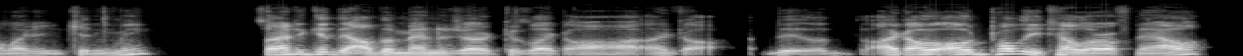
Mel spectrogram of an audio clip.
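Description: Speaking at a very fast pace in an Australian accent, a man with a medium pitch makes very wide pitch swings, recorded with a dry, close sound and no echo. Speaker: podcast co-host. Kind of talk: casual chat.

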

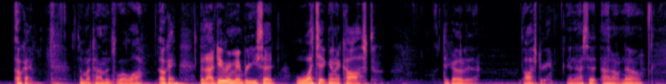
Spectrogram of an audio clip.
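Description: Somewhat breathy and dark, mellow in tone, a man with a very deep, low pitch speaks with ordinary pitch variation and long, frequent pauses. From West Texas. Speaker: podcast host, financial agent. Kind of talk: casual chat. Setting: studio.

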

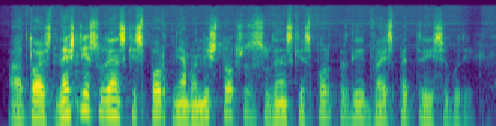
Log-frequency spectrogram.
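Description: Speaking at a medium pitch, a man sounds dark, mellow and somewhat breathy. His pace is moderate, and his pitch varies in an ordinary way. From Bulgaria, Vidin. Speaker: politician, mayoral candidate. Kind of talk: interview.

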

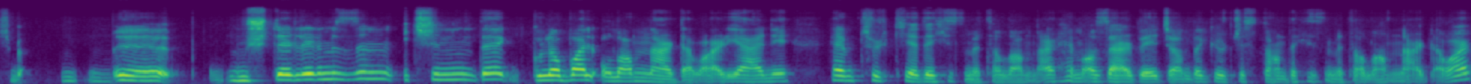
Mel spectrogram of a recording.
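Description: This woman talks at a moderate pace. Her loudness swings widely. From Turkey, Ankara. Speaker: internal control manager. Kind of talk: interview. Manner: hesitant, many fillers.

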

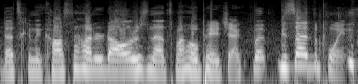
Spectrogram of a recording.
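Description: At a very fast pace, a woman of medium pitch speaks in an animated tone, recorded dry and close with no echo, with noticeable background noise. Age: 20s. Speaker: podcast host. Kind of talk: casual chat.

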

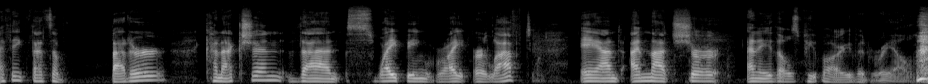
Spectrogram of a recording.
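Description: Vocal fry and lively intonation with an American accent, at a fairly slow pace, on a very clean recording with a silent background. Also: woman, very deep, low pitch for a woman. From Chicago, US Midwest. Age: 60s. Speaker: interior designer. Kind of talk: casual interview chat.

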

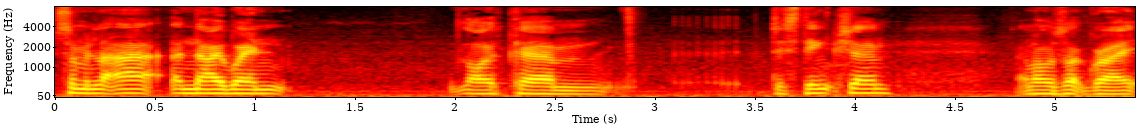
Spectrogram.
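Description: The man's intonation is monotone and flat, at a medium pitch and a moderate pace, with very even loudness. He leaves long, frequent pauses. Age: 20s. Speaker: podcast host. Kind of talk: casual chat.

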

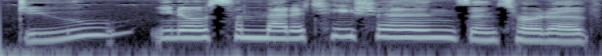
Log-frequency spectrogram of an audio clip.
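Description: A plain, everyday voice from a woman with a Canadian accent, medium in pitch, at a fairly slow pace. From Bosnia, raised in Serbia then Canada from age 10. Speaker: astrologer and herbalist. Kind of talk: casual interview chat. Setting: outdoors in a backyard garden.

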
